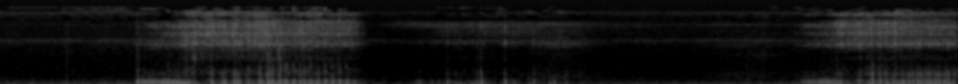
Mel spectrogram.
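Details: Snoring in a cat asleep in bed after an exhausting day: low, fluttering snores on the breath, with a softer rumble between them.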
